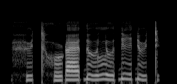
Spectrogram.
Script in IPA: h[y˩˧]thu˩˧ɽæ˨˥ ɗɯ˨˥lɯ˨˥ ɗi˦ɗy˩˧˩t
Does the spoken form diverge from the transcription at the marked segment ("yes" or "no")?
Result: yes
